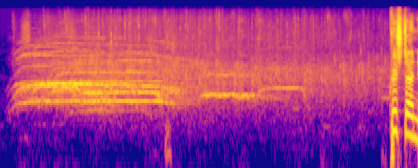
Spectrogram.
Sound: applause

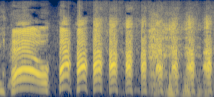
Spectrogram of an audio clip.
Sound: laughs in, "Who's the loser now?"

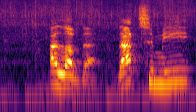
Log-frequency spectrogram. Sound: food sizzling

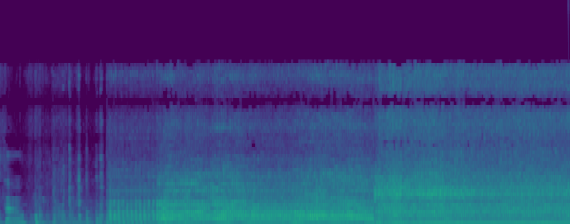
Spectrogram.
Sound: handsaw buzzing

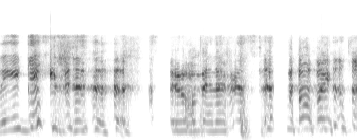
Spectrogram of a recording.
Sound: laughs

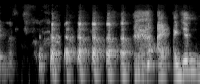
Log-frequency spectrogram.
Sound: laughs

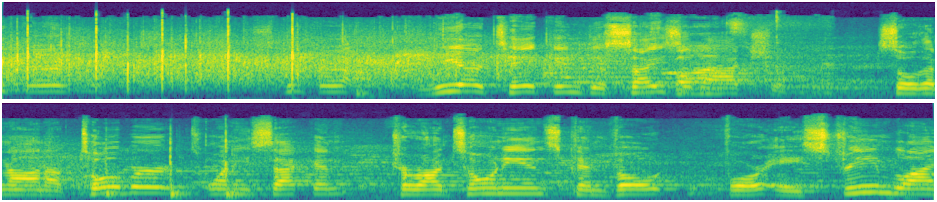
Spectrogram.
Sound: applause

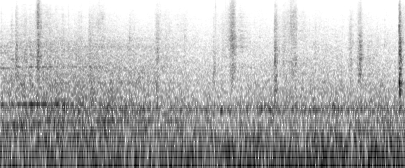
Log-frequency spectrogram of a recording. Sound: SOUND: Killik walks from the paved dirt road into the nearby doorway

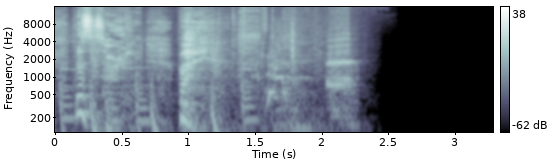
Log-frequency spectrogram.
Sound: breathless; dog barks; frog croaks

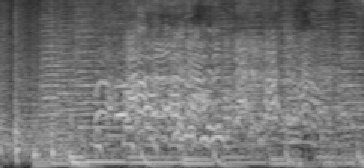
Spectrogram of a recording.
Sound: laughing

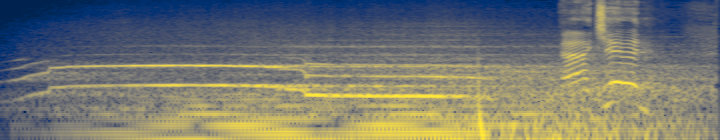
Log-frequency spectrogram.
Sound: wolf howling

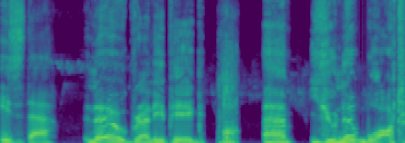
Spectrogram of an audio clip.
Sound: snorts

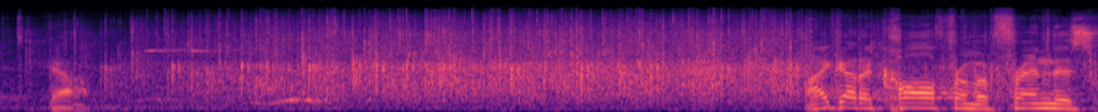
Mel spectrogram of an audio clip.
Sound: applause

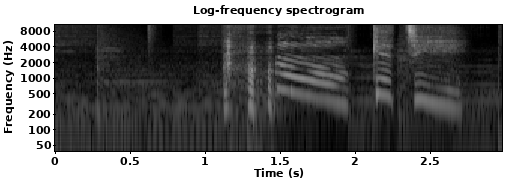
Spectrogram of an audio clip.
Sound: chuckles

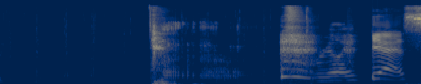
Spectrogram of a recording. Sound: groans

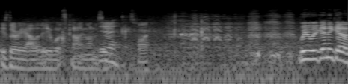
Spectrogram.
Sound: snickers

